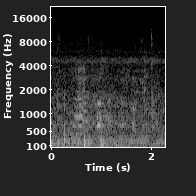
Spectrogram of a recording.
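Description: Players calling out across a football pitch, heard at a distance, with a few short, dull low thumps in the first second.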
